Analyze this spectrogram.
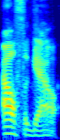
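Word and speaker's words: alpha-gal: I don't know if this is how you spell it, but yeah, it it's pronounced Alpha Gal.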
